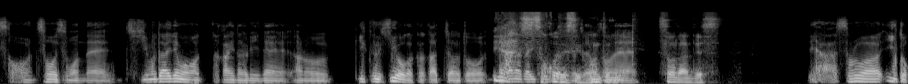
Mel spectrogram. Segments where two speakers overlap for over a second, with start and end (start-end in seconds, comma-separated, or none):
4.9-6.4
